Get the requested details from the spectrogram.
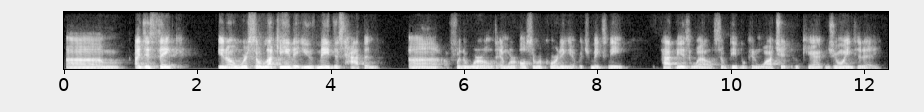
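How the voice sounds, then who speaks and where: A man's voice: medium pitch, unhurried, poor audio. A middle-aged man, a film director and guest, speaking casually over a video call and acting out dialogue as he tells stories. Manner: animated, acts out dialogue in anecdotes. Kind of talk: casual storytelling.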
